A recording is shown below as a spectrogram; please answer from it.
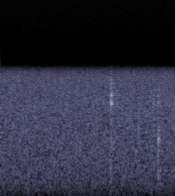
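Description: Steady hiss of room noise with two short faint clicks, one about one and a half seconds in and one just before the end.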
